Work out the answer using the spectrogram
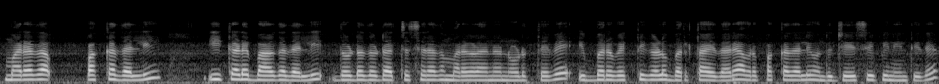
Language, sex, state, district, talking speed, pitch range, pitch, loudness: Kannada, female, Karnataka, Bijapur, 120 wpm, 195-220 Hz, 205 Hz, -18 LUFS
